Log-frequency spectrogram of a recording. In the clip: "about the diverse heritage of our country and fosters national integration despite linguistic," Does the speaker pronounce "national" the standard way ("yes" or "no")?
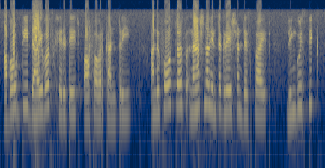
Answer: yes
